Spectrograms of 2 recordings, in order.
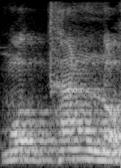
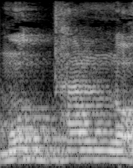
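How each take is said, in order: No difference in how they are said.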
